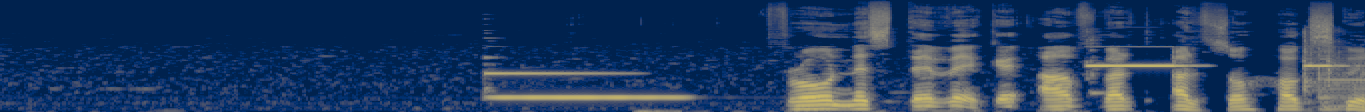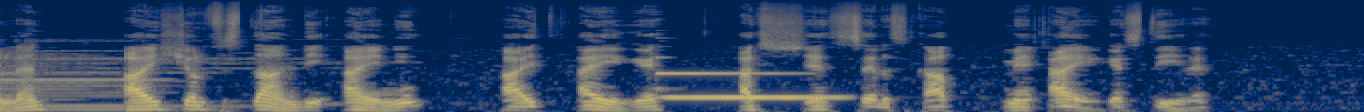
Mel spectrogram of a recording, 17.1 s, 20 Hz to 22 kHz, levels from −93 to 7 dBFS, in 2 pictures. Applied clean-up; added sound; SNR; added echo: classical method Wiener filter.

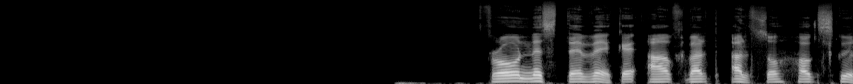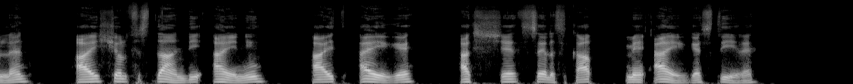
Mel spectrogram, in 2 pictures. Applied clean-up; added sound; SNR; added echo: neural mask model Resemble Enhance denoiser.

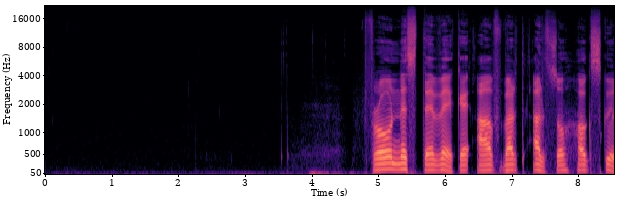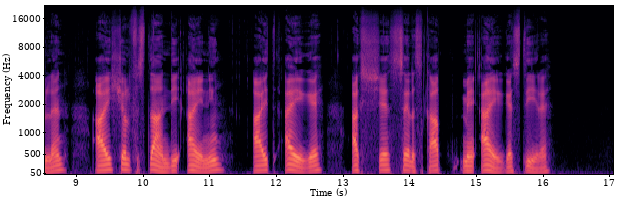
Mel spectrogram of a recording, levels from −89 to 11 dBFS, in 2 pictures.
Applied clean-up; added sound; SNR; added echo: none; none; none; none.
